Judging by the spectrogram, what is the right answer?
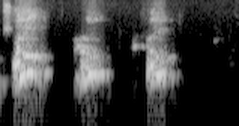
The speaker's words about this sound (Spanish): A ver, deja, atiendo a las perras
